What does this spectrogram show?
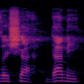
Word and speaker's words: Oshademi: but Asha Oshademi. Please forgive me if I murdered your name. Please. A round of applause. Thank you. What's the actual pronunciation? It's Osha, Dami.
